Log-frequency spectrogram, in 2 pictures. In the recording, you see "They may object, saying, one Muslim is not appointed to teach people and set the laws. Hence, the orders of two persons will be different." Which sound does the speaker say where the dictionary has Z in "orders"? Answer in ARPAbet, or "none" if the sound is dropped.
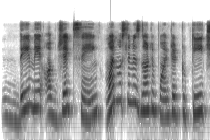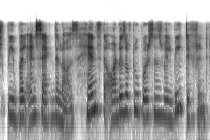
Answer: Z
